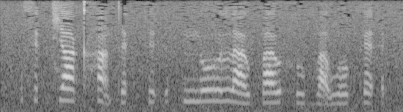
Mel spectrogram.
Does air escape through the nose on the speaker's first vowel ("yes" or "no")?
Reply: no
